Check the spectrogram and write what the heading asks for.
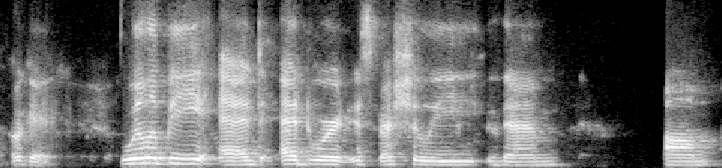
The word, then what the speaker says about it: Willoughby: do you say his name will will will willby okay Willoughby and Edward especially them um I do see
